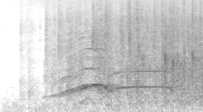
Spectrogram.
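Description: Audience applause swells into a steady, loud clatter of many hands clapping, with a high whistle or cheer rising and holding above it.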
